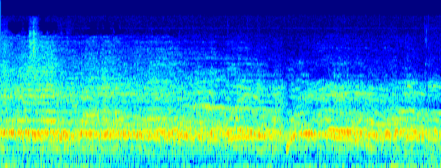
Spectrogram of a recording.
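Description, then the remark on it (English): A crowd cheers and applauds to welcome a guest onto a show, in a steady, dense roar of clapping and voices, with shouts and whoops rising over the noise, loud and sustained for several seconds. “Hey, give him the applause.”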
